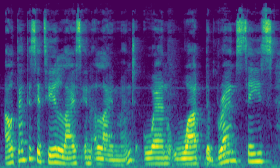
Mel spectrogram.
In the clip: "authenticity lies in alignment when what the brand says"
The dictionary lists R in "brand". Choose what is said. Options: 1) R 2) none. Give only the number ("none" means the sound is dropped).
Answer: 1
